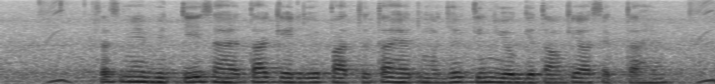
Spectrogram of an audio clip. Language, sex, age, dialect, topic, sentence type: Hindi, male, 18-24, Kanauji Braj Bhasha, agriculture, statement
